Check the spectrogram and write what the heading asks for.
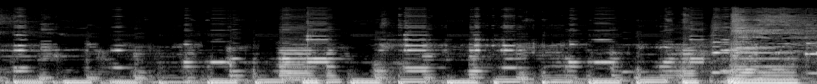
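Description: Instrumental karaoke backing track with no lead vocal: a steady beat carried by bass notes about twice a second, with melody instruments over it.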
